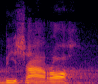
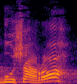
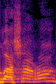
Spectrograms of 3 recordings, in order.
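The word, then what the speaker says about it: بشارة: yang lainnya itu ya maka bacanya adalah bisyarah kabar gembira. Kalau dibaca busyarah artinya apa? Mukafaah buat ustaz. Apa istilahnya tuh? amplop lah ya. Bahasa kasarnya amplop tuh busyarah baca ya. Kalau basyarah bacanya salah karena sama huruf-hurufnya nih tinggal apa bacanya harakatnya apa. Kalau dibaca basyarah artinya yang cantik ya kecantikan beda ya.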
